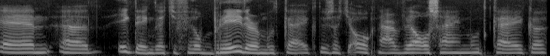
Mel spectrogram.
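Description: A woman speaks at a fairly slow pace in an ordinary speaking voice. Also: medium pitch for a woman, fairly even intonation. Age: 40s. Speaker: businesswoman, travel agency director. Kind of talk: interview.

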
